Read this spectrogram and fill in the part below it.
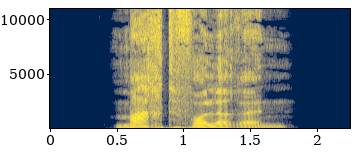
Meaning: inflection of machtvoll: 1. strong genitive masculine/neuter singular comparative degree 2. weak/mixed genitive/dative all-gender singular comparative degree
- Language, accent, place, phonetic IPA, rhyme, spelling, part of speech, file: German, Germany, Berlin, [ˈmaxtfɔləʁən], -axtfɔləʁən, machtvolleren, adjective, De-machtvolleren.ogg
